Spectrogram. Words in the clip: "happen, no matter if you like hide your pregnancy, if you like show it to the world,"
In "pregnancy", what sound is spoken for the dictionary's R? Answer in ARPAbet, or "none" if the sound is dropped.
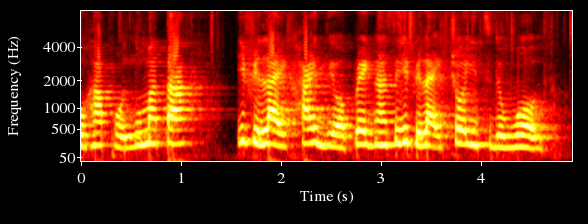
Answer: R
